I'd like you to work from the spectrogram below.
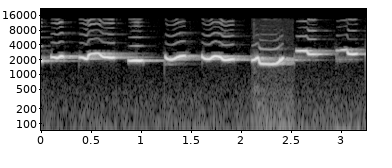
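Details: Rufous-bellied thrush in Brumado fluted song: quick warbled whistles that wobble in pitch, dipping lower midway, then closing on a few higher, brighter notes.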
